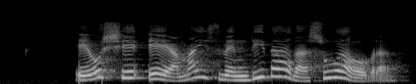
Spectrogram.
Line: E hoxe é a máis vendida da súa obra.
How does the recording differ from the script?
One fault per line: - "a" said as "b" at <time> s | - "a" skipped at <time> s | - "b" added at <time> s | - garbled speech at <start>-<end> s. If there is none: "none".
none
